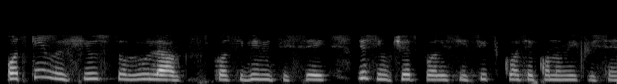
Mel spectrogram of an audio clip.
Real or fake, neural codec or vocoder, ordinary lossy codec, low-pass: fake; codec, 24 kHz, 0.9 kbps, WavTokenizer, medium speech release version 2; AAC, 16 kbps; 7.2 kHz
